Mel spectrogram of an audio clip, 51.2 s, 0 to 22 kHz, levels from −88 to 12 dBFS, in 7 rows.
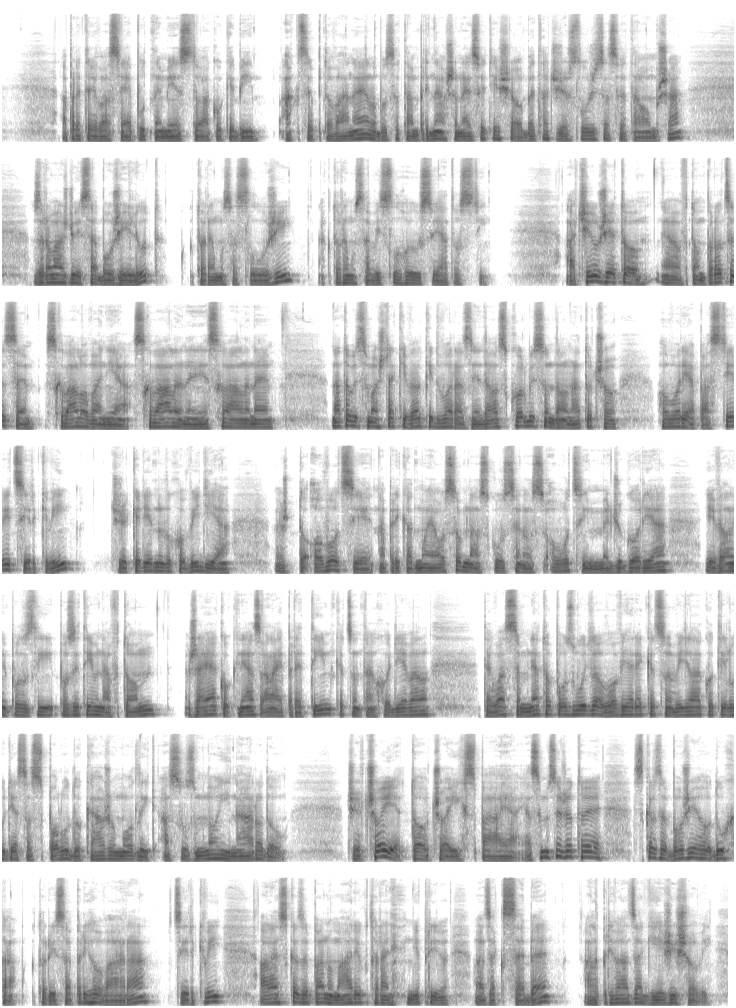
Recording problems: none

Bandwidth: 15 kHz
